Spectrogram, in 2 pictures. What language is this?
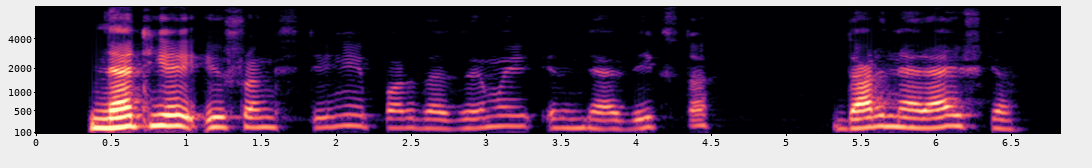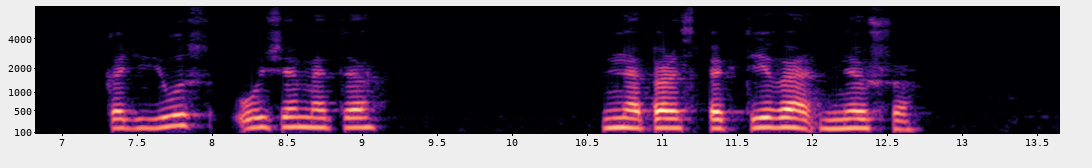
Lithuanian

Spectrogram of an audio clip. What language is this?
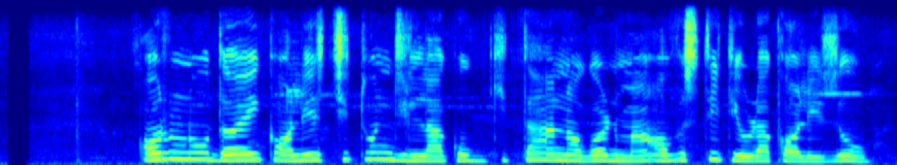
Nepali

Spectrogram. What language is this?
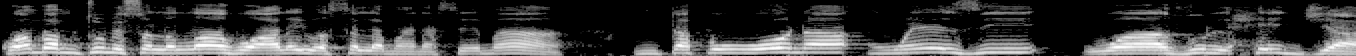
Swahili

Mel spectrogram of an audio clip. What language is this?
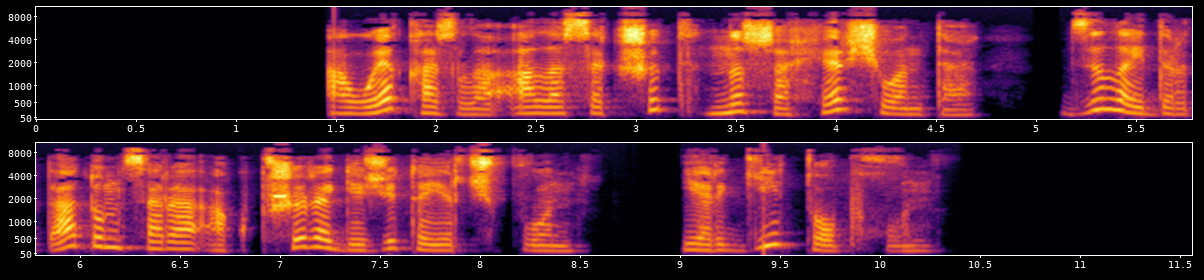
Abaza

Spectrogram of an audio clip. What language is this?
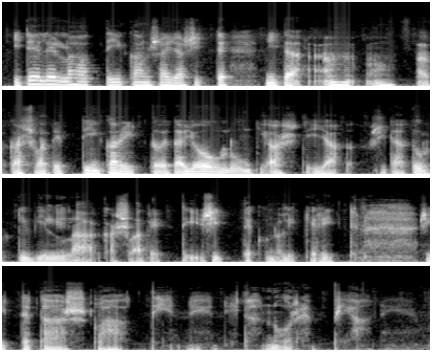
Finnish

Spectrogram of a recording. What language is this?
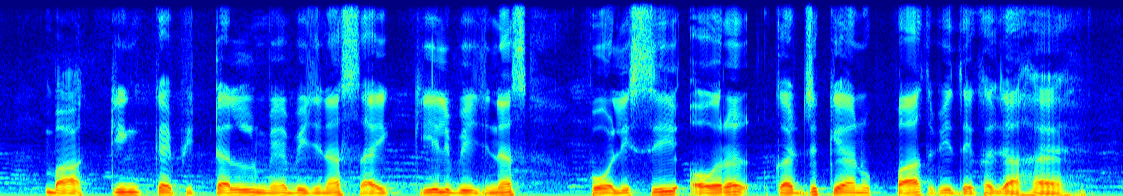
Magahi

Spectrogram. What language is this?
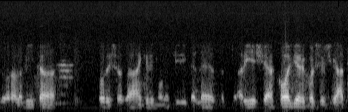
Italian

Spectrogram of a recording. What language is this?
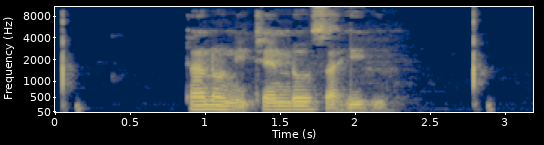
Swahili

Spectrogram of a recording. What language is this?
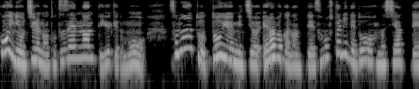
Japanese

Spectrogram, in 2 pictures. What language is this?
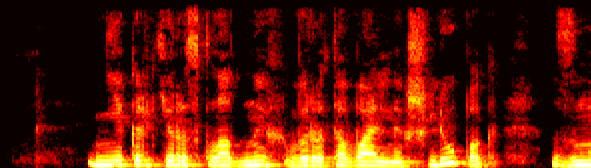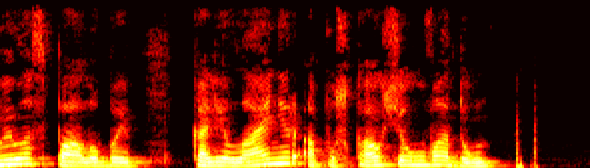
Belarusian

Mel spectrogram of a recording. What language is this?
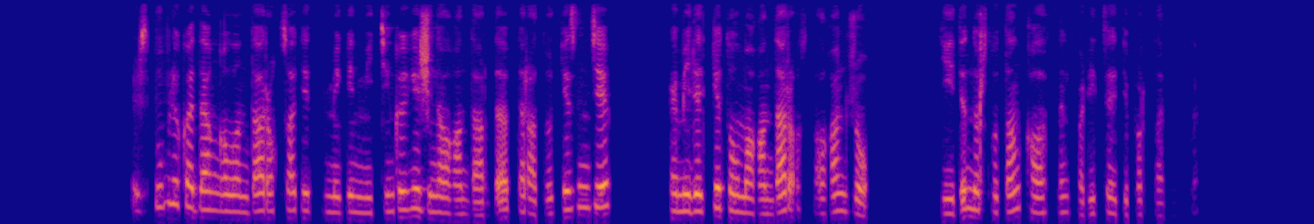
Kazakh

